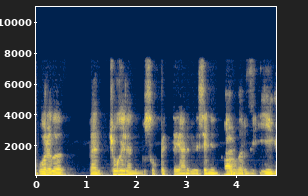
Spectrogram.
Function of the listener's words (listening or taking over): listening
